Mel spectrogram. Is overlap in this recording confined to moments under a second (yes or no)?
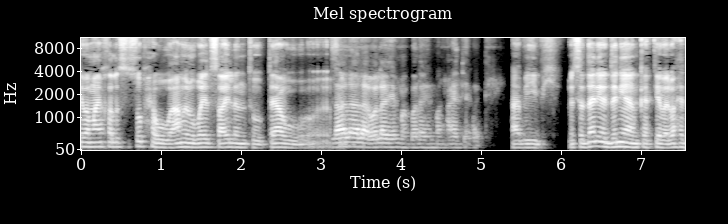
yes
